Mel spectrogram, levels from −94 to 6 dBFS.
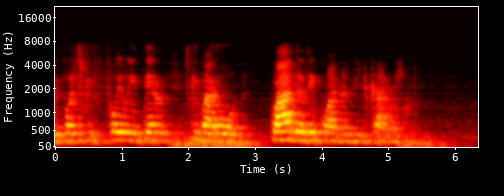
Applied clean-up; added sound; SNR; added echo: none; none; none; reverberation time 0.6 s.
